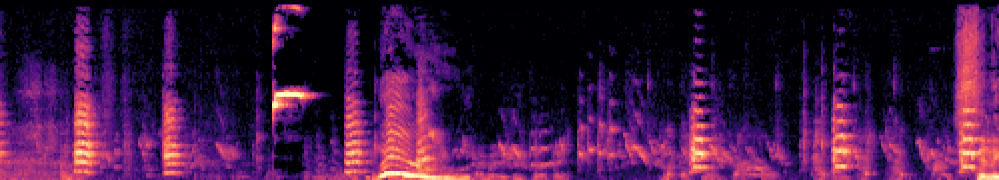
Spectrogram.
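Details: Pet African grey parrot making a strange noise, going from tick tock to banging, construction-type sounds; sharp clicks and knocks, a descending whistled squeal, with a woman talking to the bird.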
